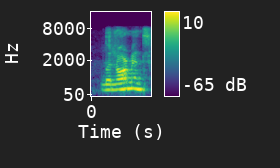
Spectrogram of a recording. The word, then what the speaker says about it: Lenormand: Lenormand cards.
